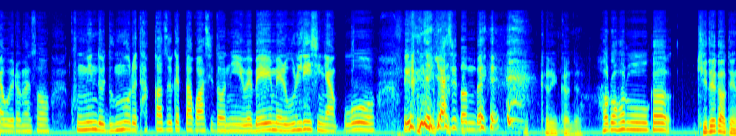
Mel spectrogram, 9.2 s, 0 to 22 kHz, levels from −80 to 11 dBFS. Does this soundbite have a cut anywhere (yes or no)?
yes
